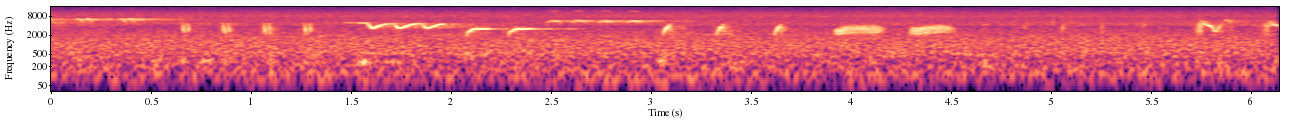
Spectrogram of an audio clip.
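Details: Brown dipper (Cinclus pallasii) delivering a thin high whistle, a rapid zigzag trill, falling slurs, ticking notes and two rasping buzzes, with steady roaring noise underneath.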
